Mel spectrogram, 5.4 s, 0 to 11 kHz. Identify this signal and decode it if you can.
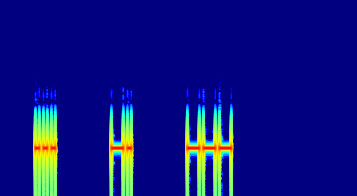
Morse code, heard as a keyed tone, about 20 wpm, spaced as for 8 wpm, 700 Hz. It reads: SNO
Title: 081 Lesson 14e - Number 2 - Three Characters 20wpm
